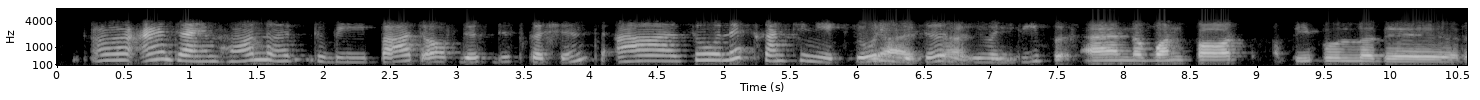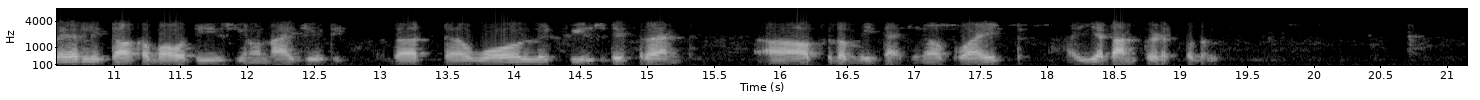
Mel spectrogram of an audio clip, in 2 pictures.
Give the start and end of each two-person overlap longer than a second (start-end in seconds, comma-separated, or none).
6.0-7.2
